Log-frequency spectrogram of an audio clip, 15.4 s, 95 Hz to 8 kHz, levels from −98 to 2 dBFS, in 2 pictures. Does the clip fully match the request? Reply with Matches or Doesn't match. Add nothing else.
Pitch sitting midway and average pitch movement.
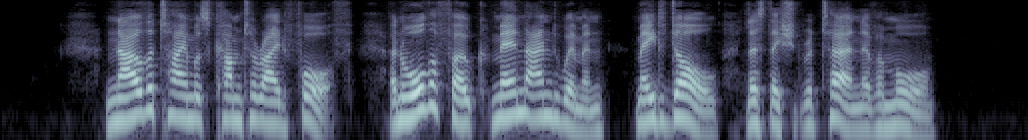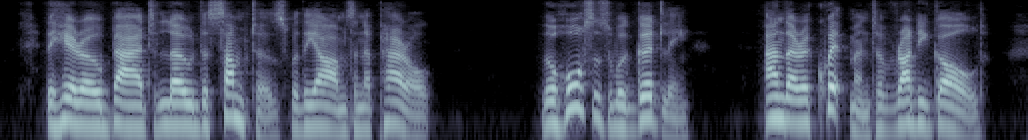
Matches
